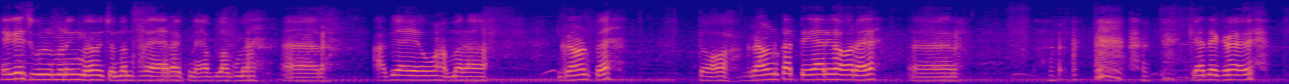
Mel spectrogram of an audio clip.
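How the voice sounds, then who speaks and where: A man talks at a fairly slow pace with long, frequent pauses, fairly even intonation and a high pitch. The sound is dry with no echo, over light background noise. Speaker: village vlogger. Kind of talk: casual vlog chat. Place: open country. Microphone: phone near.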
